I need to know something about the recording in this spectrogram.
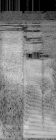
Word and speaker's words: Shanna: she's somehow skimmed through there's a Shanna rhymes with banana she gets here playing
